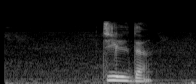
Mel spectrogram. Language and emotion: Russian, neutral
